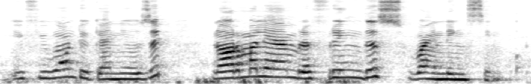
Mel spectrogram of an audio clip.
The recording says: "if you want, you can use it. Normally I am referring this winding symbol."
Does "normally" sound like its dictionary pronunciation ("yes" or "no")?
yes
